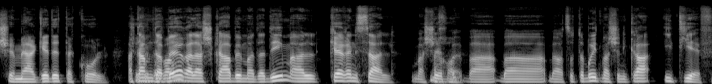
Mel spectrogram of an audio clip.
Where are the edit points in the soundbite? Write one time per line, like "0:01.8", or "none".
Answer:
0:03.2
